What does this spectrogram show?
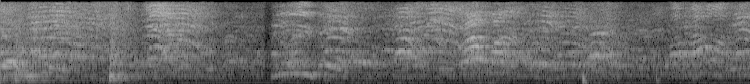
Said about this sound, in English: Wait. I, I hear people shuffling, whispering, talking. I, do you want a break? Okay, then okay. Then keep quiet and listen.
